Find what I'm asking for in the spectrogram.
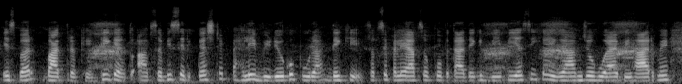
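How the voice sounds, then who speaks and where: A woman's voice: mid-range voice, fairly even intonation, quick pace, background noise. A woman talking straight to her viewers with earnest, pleading commentary, full of fillers and restarts. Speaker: YouTube commentator on exams. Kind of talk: direct-to-camera commentary.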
